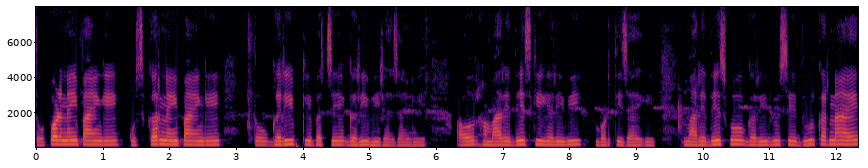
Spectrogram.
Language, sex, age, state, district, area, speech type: Hindi, female, 45-60, Uttar Pradesh, Ghazipur, rural, spontaneous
